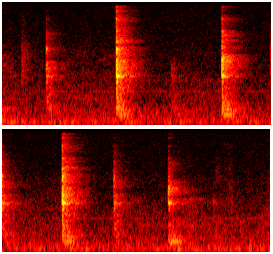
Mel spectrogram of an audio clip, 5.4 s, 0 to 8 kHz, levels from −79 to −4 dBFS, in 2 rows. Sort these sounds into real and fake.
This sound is real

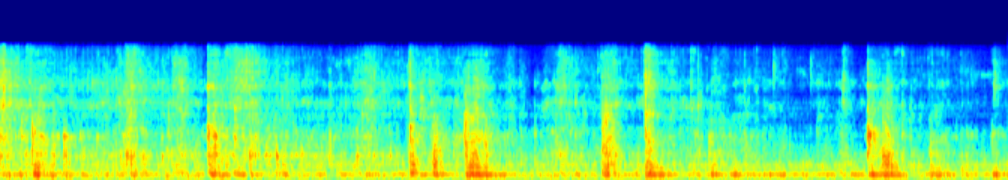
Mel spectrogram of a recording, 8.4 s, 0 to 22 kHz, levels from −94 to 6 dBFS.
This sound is fake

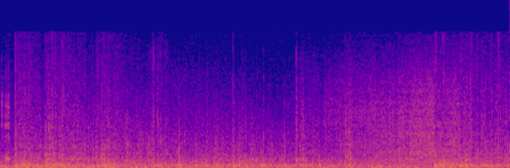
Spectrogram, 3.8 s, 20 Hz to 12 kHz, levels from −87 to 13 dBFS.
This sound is real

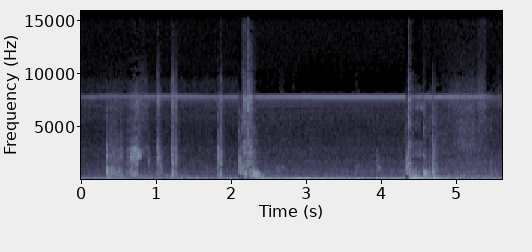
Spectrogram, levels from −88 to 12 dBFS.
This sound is real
